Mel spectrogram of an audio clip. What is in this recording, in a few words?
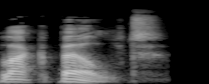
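"black belt", British English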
